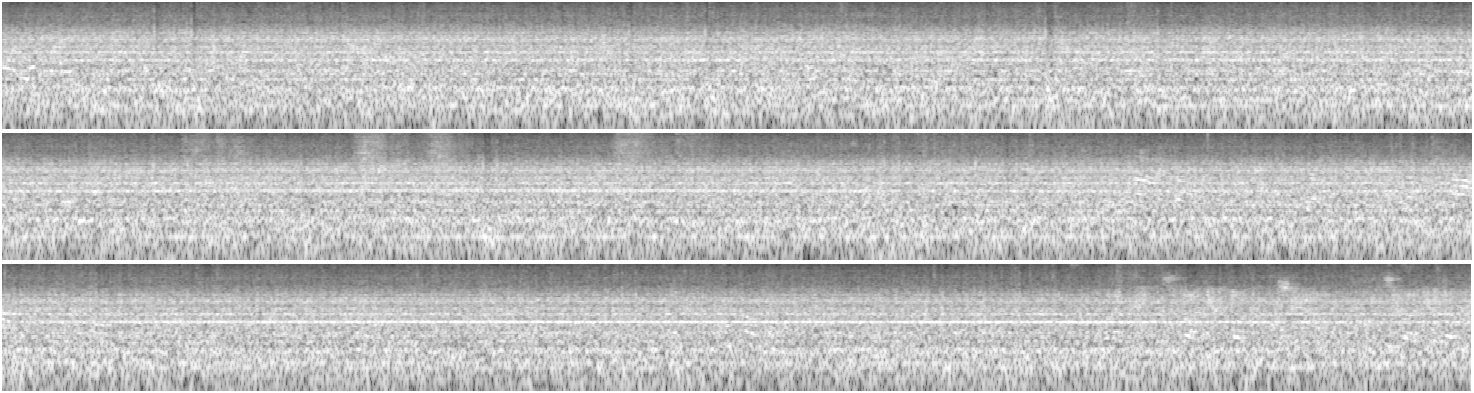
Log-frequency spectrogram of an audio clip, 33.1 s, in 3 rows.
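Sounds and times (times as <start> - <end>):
steady whining tones: 0.0 - 33.0
train wheels rumbling on rail: 0.0 - 33.0.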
